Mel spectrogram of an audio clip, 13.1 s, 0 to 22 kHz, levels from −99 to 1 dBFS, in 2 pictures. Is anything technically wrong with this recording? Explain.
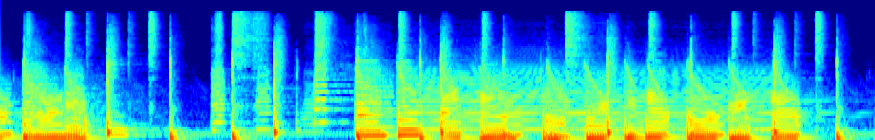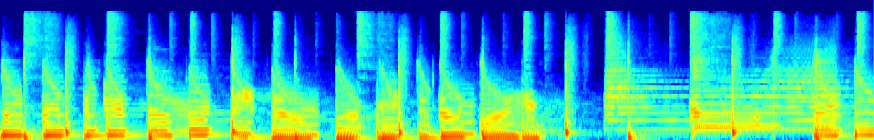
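No, nothing technically wrong can be heard here.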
